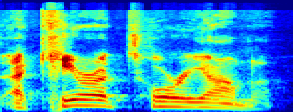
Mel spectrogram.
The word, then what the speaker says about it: Akira Toriyama: Akira to the how you pronounce that it's Akira Toriyama the creator of Dragon Ball Z oh RP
